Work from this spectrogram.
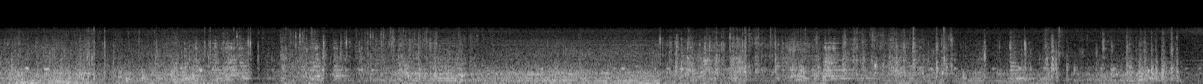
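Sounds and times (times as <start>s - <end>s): low engine note: 0.0s - 12.0s
vehicle clattering and rattling: 0.0s - 12.0s.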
